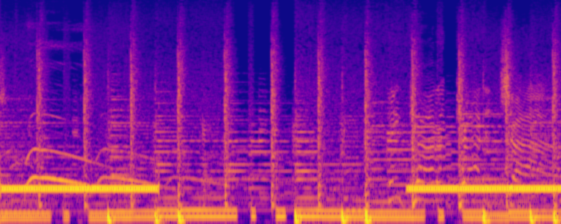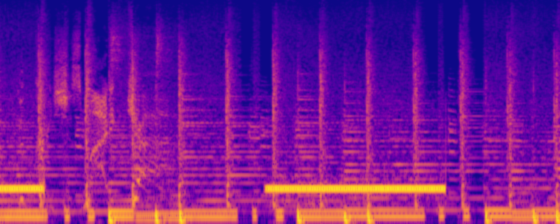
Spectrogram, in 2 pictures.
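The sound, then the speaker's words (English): A telephone rings in three long, steady tonal bursts spaced a couple of seconds apart, fairly loud, layered over busy background music with a thumping bass line. “I mean, was you going to answer the phone, bro, or not?”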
